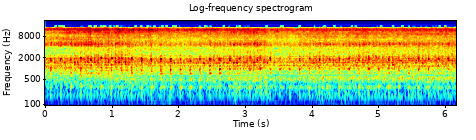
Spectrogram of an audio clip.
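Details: Massey Ferguson 2645 tractor, Perkins 6-cylinder diesel, owner claims rebuilt 100 hours ago: irregular idle chuff about three a second, some beats weaker; suspected exhaust valve not closing properly, a cylinder down on compression, unconfirmed.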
